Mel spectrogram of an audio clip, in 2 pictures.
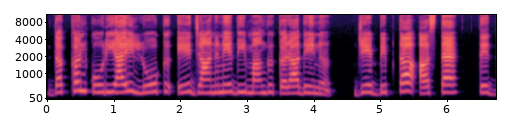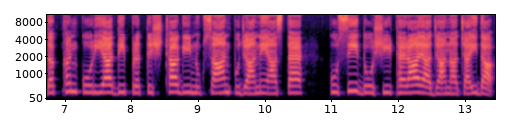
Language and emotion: Dogri, neutral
